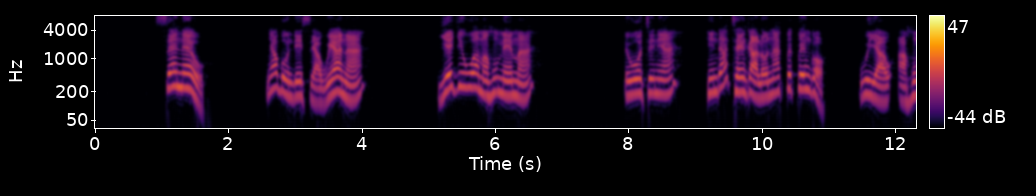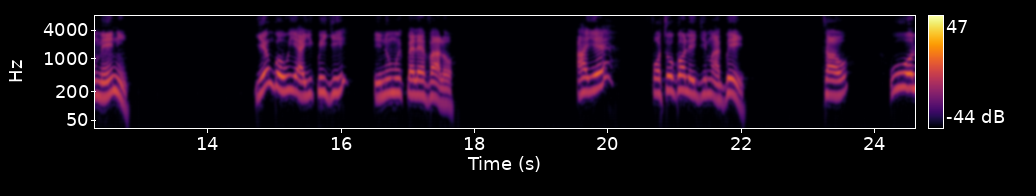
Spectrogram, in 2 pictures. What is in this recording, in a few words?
mende bsl nt drama; good news mende kpa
